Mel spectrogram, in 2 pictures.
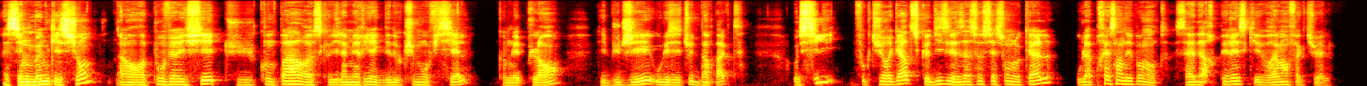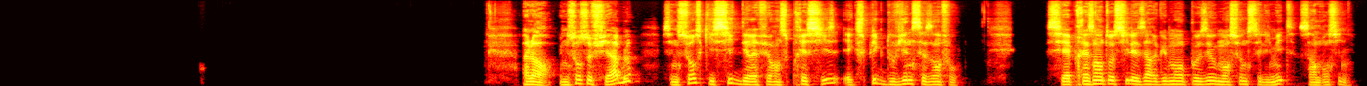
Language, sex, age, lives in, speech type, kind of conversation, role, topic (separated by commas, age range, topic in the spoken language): French, male, 20-24, France, read, expert-assistant, expert, Comment savoir si les informations sur un nouveau projet urbain sont fiables ou juste du marketing ?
